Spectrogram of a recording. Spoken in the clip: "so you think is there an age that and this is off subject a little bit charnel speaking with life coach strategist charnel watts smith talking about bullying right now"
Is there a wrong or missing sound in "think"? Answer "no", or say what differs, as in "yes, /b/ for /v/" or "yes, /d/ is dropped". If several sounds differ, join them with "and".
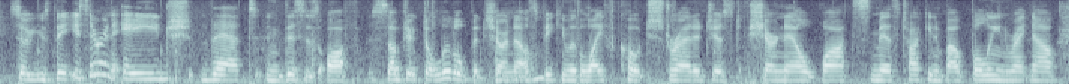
no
